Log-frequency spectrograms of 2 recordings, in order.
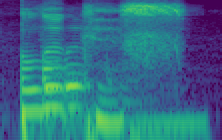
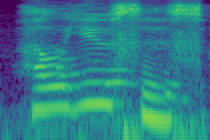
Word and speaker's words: hallucis: And you have a muscle for your big toe, and you can pronounce it. Hallucis. Haleucis or hallucis, also hallucis.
